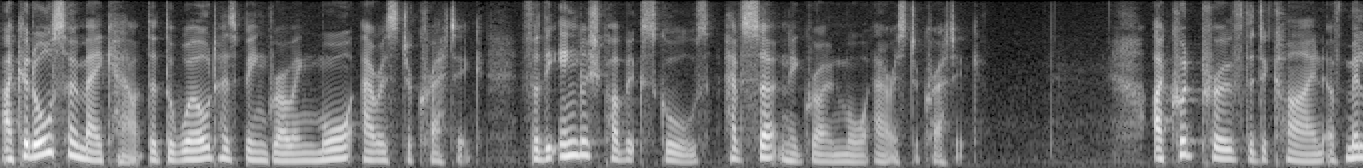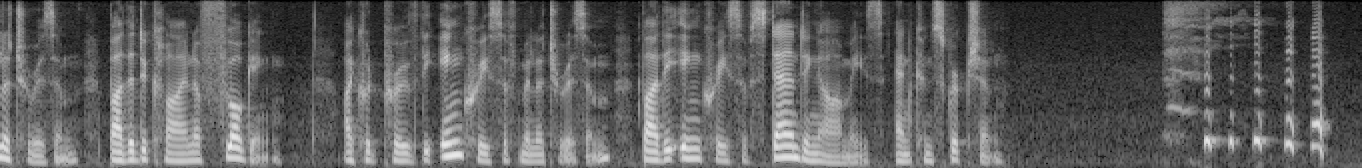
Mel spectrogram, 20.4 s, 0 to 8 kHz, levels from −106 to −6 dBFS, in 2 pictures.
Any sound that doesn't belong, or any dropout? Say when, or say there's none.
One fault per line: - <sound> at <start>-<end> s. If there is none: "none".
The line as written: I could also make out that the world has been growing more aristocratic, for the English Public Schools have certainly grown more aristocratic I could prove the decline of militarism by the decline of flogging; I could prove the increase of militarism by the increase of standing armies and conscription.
- laugh at 18.9-20.2 s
